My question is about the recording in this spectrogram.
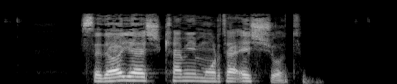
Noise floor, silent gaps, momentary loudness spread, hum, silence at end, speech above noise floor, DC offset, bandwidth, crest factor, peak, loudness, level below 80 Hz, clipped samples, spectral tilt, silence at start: -64 dBFS; none; 12 LU; none; 0.9 s; 48 dB; under 0.1%; 11.5 kHz; 16 dB; -2 dBFS; -16 LUFS; -56 dBFS; under 0.1%; -3 dB/octave; 0.8 s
